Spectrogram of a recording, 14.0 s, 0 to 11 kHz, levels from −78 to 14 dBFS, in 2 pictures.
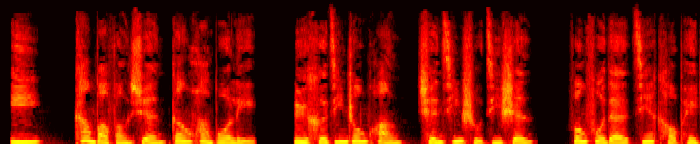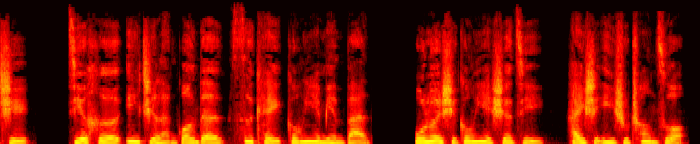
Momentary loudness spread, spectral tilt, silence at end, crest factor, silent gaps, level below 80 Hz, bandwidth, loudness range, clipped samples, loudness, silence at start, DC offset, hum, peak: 7 LU; -5 dB/octave; 0.15 s; 12 dB; 2.59-2.89 s, 5.40-5.64 s, 7.38-7.64 s, 10.76-11.14 s; -52 dBFS; 10.5 kHz; 1 LU; under 0.1%; -16 LUFS; 0.1 s; under 0.1%; none; -4 dBFS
